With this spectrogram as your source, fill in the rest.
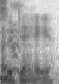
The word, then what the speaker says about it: Zendaya: pronounce it? Zendaya. It's No, Zed- Zendaya. It's just Zendaya.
